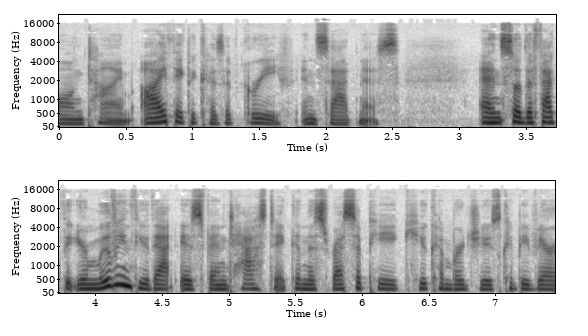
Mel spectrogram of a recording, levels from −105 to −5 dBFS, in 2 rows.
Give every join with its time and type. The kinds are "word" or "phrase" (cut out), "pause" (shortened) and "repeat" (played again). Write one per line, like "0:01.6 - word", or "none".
0:01.0 - word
